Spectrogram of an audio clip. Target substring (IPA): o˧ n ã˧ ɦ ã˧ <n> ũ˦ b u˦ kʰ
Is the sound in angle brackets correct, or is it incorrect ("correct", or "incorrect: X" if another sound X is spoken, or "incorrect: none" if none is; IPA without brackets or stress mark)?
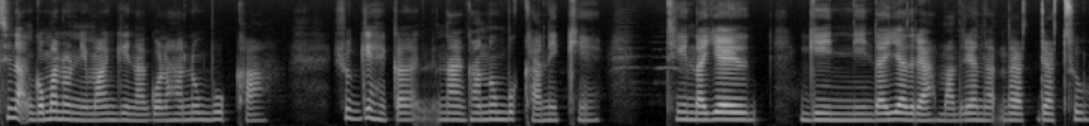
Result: correct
